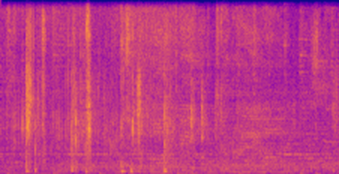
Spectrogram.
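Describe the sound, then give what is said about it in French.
Several muffled footsteps land in an uneven rhythm over the first two seconds, then fade into a low, steady background murmur with no talking. “Ils entendent des pas.”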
